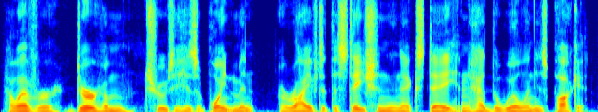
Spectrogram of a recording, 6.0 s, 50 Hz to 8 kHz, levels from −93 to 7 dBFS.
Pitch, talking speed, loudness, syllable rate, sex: 100 Hz, 200 wpm, -19 LUFS, 5.2 syllables/s, male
